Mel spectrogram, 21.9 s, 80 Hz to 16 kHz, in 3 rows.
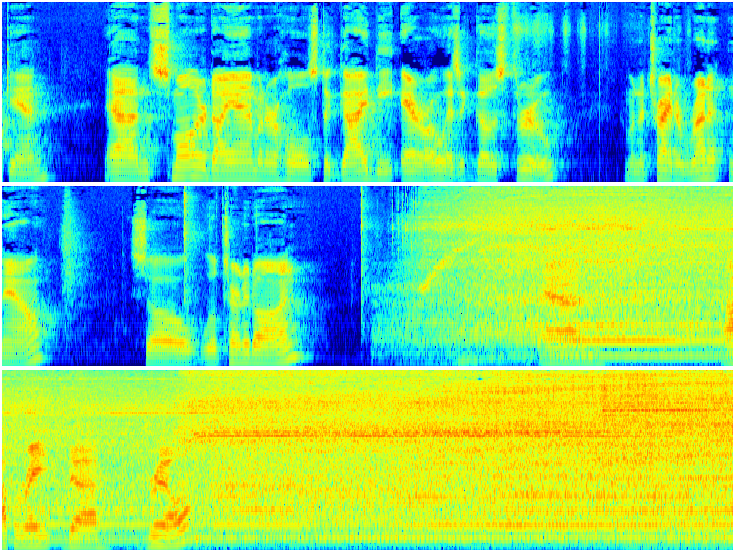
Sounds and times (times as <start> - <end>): Speech: 0.0 - 5.6, 6.2 - 7.9, 8.6 - 10.4, 12.7 - 13.3, 14.5 - 16.7.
